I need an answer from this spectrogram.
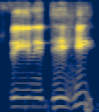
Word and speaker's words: श्रीनिधिः: Srinidhihi, Dha is Mahaprana, followed by Shri Vibhavanaha, Bha is Mahaprana, Srinidhi Shri Vibhavanaha.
